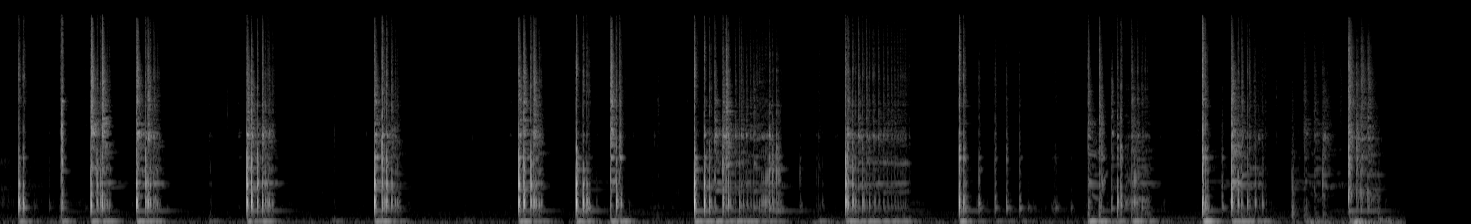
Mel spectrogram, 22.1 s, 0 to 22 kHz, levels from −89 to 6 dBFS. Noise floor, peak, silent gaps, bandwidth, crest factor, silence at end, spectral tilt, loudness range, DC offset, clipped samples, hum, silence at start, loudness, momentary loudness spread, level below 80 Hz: -75 dBFS; -4 dBFS; 8.47-8.52 s; 16.5 kHz; 34 dB; 1.45 s; -3.5 dB/octave; 9 LU; under 0.1%; under 0.1%; none; 0.3 s; -33 LUFS; 22 LU; -50 dBFS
